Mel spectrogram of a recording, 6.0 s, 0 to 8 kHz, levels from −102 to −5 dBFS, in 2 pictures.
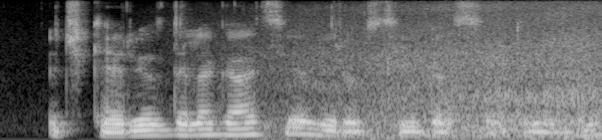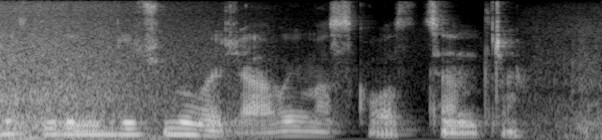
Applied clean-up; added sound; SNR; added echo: none; Waves, surf; 10 dB; none.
